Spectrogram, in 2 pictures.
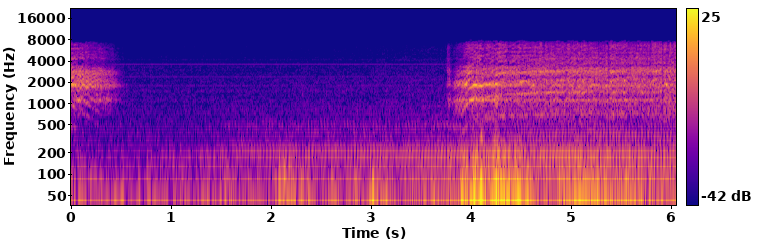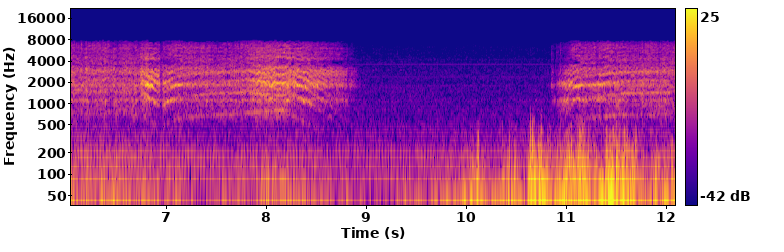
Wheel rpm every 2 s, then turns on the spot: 40, 0, 160, 170, 50, 50.
8-10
